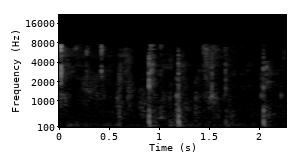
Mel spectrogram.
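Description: Faint taps of a stylus on a tablet screen while handwriting, two slightly louder ones about a second in; otherwise near silence.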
